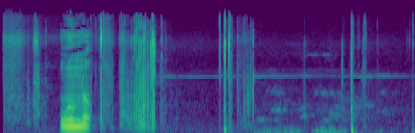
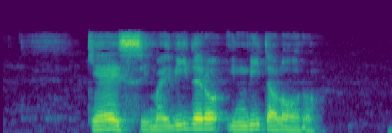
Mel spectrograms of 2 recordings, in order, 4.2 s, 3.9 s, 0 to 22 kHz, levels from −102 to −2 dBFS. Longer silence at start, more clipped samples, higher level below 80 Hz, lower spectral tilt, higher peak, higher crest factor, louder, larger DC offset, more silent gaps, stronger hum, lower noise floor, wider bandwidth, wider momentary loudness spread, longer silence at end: second, 0.05 s vs 0.9 s; neither; about the same, -60 dBFS vs -60 dBFS; about the same, -4 dB/octave vs -3.5 dB/octave; about the same, -2 dBFS vs -4 dBFS; first, 30 dB vs 18 dB; second, -29 LUFS vs -21 LUFS; neither; neither; neither; second, -69 dBFS vs -77 dBFS; first, 14.5 kHz vs 8.4 kHz; first, 21 LU vs 11 LU; first, 1.85 s vs 0.8 s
